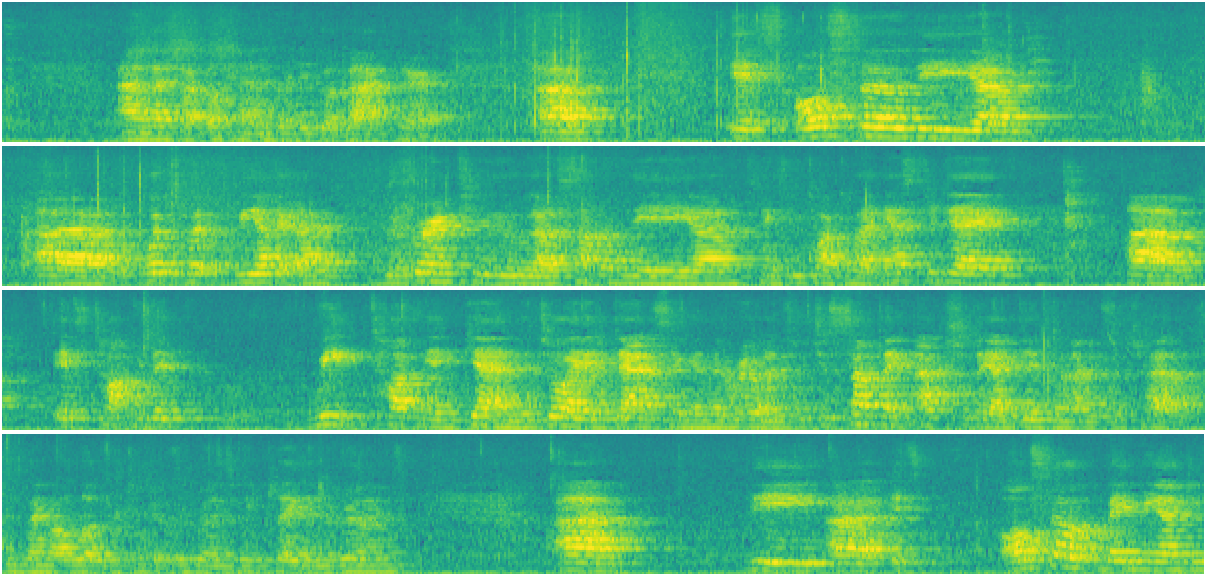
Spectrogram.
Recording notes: at the Worlds Literature Festival Salon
